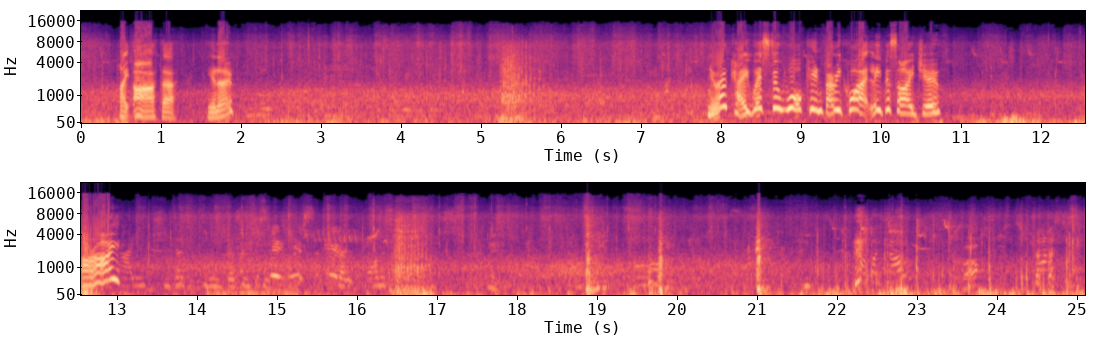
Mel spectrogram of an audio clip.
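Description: Horse hooves thud steadily on a dirt track.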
